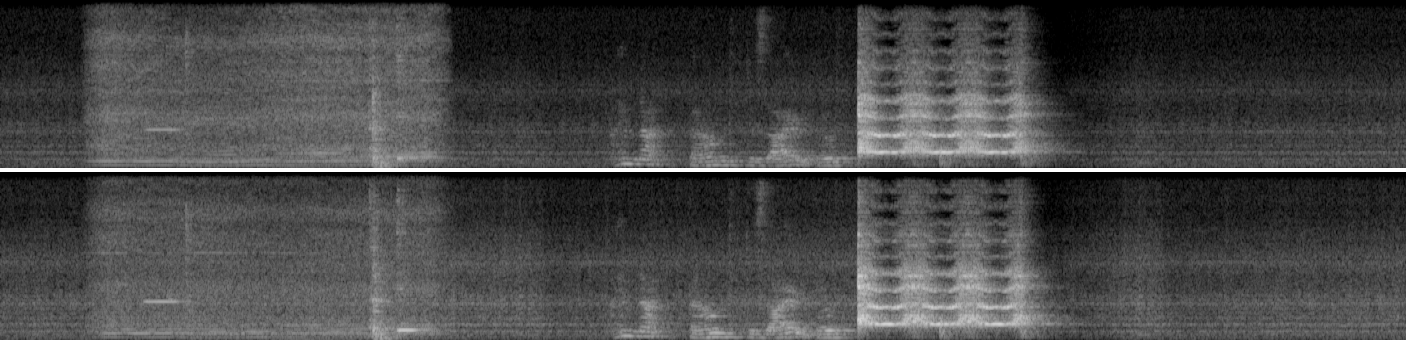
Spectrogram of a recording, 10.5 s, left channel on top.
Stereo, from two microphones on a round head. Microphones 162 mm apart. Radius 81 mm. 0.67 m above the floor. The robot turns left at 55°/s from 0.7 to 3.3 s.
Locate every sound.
1.1 s a microwave: 10° left (ahead or behind), 1.2 m; by 2.9 s 55° left (ahead or behind), 1.2 m
3.0 s a cowbell: 25° left (ahead or behind), 0.9 m; by 3.2 s 10° left (ahead or behind), 0.9 m
4.6 s a woman speaking: 25° right (ahead or behind), 0.8 m
6.4 s a scream: 15° right (ahead or behind), 0.8 m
